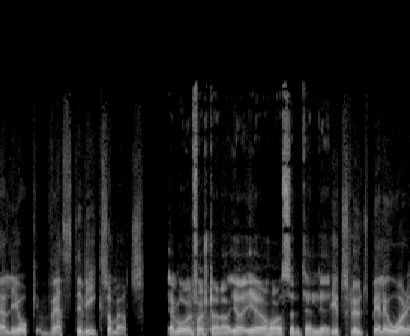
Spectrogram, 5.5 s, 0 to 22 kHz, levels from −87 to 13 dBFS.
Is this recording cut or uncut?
cut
